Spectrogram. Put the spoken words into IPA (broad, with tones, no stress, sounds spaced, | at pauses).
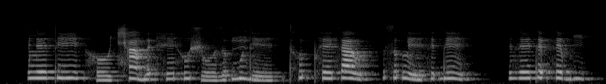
l ɛ˦ t e˦ | h o˨ ʊ̯ t͡ɕʰ ã˦˨ b ɛ˦ ʔ h e˦ h u˦˨ ʃ o˨ ʊ̯ z ʊ˦ ʔ m ũ˦˨ d e˨ ɪ̯ | tʰ ʊ˦ ʔ pʰ ɛ˦ sʰ a˦˨ ʊ̯ | sʰ ʊ˦ ʔ l e˨ ɪ̯ sʰ ɪ˦ ʔ d e˦˨ ɪ̯ | z ɛ˦ t ɛ˦ ʔ sʰ ɛ˦˨ b i˦˨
